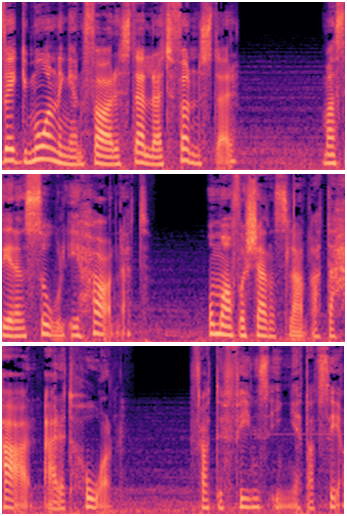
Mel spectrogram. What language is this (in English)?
Swedish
